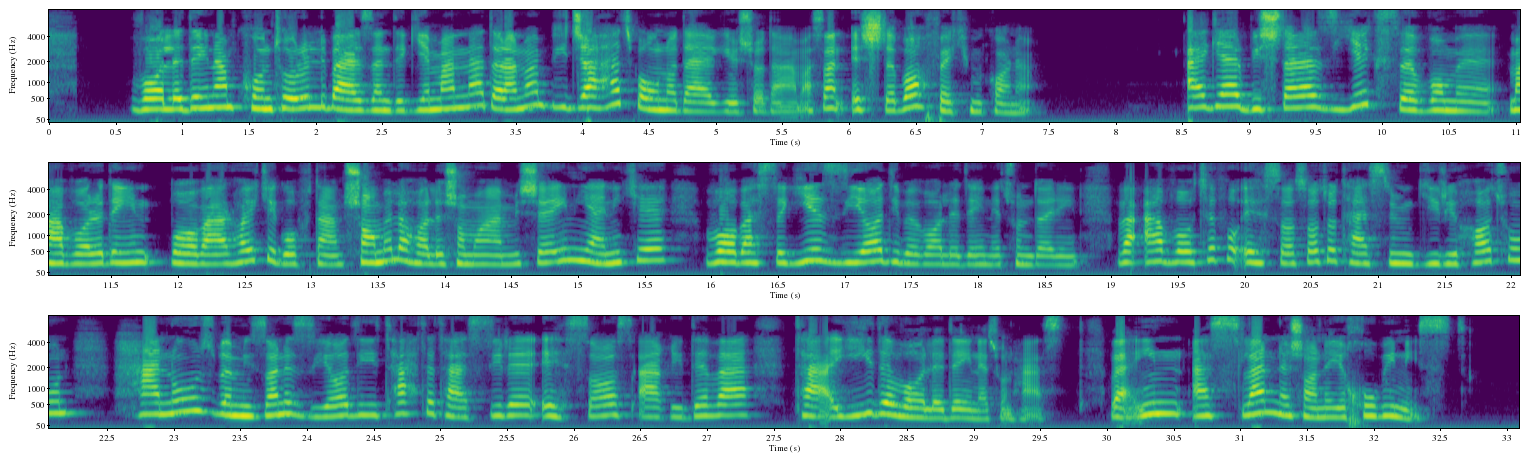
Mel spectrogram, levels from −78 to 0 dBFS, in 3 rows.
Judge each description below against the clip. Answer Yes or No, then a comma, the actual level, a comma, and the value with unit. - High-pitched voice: Yes, high, 240 Hz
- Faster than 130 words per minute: No, average, 120 wpm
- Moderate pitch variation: Yes, average, 3.9 semitones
